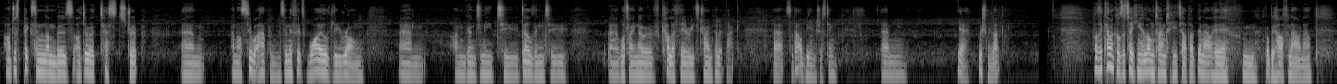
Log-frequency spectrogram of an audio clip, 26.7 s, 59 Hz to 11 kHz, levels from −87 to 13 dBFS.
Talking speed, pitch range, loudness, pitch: 165 wpm, 110-120 Hz, -27 LUFS, 115 Hz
